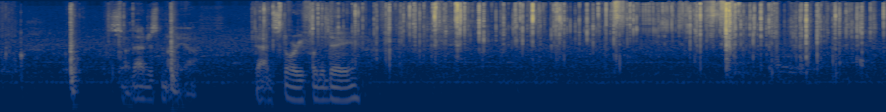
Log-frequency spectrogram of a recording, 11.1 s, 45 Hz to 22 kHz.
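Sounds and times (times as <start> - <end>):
foil wrappers crinkling and tearing: 3.2 - 11.0.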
